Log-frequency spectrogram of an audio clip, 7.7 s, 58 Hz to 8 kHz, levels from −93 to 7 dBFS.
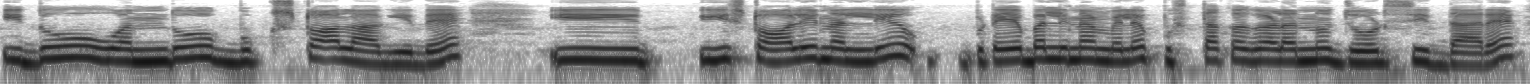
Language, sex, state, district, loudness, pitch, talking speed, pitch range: Kannada, female, Karnataka, Bangalore, -11 LUFS, 230 Hz, 110 wpm, 220-245 Hz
